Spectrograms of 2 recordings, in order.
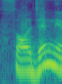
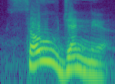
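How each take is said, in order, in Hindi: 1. पहला स्वर क्षेत्रीय हिंदी के ढंग से बोला गया है। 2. पहला स्वर शुद्ध संस्कृत के ढंग से बोला गया है। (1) "मैंने सौजन्य नहीं कहा" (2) "हमने कहा"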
